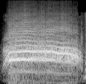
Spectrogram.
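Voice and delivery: low, loud startled shout; panicked yell. Retold or imitated. Pastor reenacts his yell while jumping in to save the girl. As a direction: blurt a panicked yell as you leap. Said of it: "I was like".

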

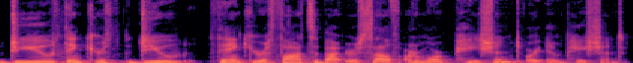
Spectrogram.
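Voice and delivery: usual speaking voice

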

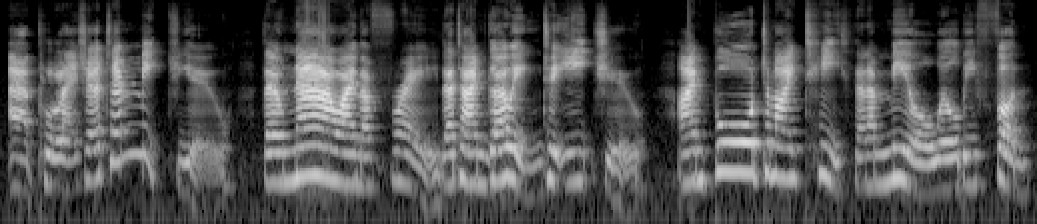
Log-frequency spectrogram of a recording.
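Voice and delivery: loud, hungry storybook wolf; big bad wolf. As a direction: boom it out like a greedy wolf.

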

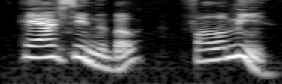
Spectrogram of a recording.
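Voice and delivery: high, bright, eager call. A narrator's reading. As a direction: cheerfully lead the way. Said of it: "she said".

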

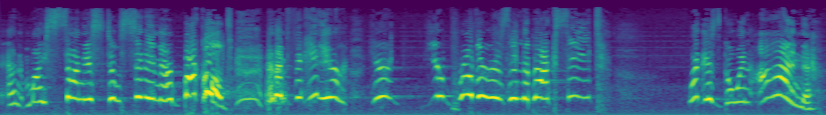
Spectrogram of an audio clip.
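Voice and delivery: high, loud frantic exasperation; hammed-up mother's disbelief; panicked outrage. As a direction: retell it in rising alarm.

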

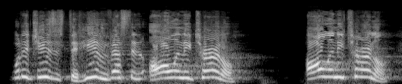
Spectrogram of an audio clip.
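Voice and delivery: high, loud emphatic preaching; preaching climax. Acted. Pastor urging the church to invest in eternity, preaching climax. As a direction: lift it to a climax.

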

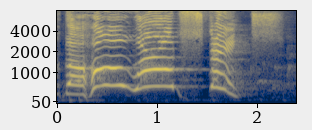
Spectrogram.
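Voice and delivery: very high, very loud and very slow, hammed-up despair; exasperated. Preacher acting grandpa giving up, very slow exasperated hammed-up wail. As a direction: throw your hands up and wail it. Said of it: "threw his hands up in exasperation and said".

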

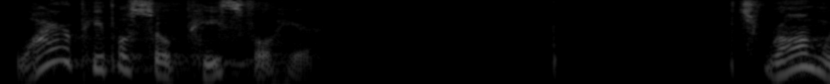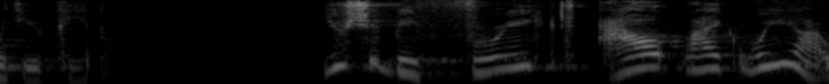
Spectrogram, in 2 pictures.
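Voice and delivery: very soft, puzzled near-murmur; hushed bewilderment. Acted. Freaked-out visitor wondering at peaceful churchgoers, hushed and baffled. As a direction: say it under your breath, baffled by the calm.

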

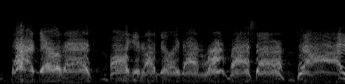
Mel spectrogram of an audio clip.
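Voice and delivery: harsh, loud mock yelling; yelling psycho parent. Parent berating her son at soccer practice, yelling. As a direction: yell roughly like an overwrought sideline parent. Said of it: "she's yelling at her son".

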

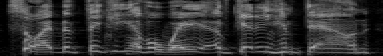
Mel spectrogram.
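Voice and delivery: high-pitched, apologetic otter voice; sad, apologetic otter. A narrator's reading. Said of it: "said a sad and apologetic Bobo Chico".

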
